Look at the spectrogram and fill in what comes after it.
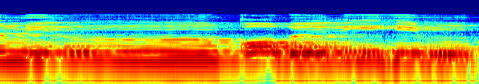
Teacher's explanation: نون ساکن کے بعد قوف آنے کی وجہ سے اخفا ہوگا، قوف پر پڑھیں گے، با ساکن پہ قلقلہ ہے، لام باریک ہے، میم ساکن پہ اظہار شفوی ہے۔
